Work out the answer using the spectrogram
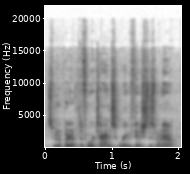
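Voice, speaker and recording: With slight background noise in the clip, a young man talks very fast in a mid-range voice while hosting his gaming channel. His voice is fading, and his laid-back commentary over gameplay is full of self-corrections.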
